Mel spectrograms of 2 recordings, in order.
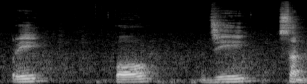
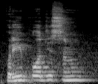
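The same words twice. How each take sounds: First: preposition in four drawn-out pieces, प्री-पो-जी-सन, long pauses between; broken into syllables. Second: Said in the usual way. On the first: Shown as a demonstration. Teacher has class sound out the written word, preposition split syllable by syllable. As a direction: say preposition very slowly, one separated syllable at a time. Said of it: "आवाज़ कितनी बार टूटती है". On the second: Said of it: "इसको बोल करके देखना".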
